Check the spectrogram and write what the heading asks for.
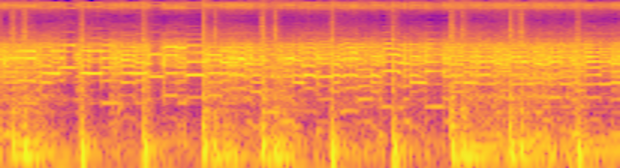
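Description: Loud live rock band: an electric guitar plays a run of quick single notes over a steady drum beat and bass.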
